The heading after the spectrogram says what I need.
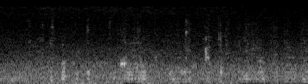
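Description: From start to end, the speech runs at double speed and a full octave high, the signature of a wrong sample rate, which fits 24 kHz audio played back at 48 kHz. Unlike a pitch shift or time-stretch, tempo and pitch rise together.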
